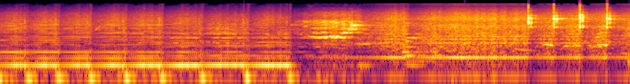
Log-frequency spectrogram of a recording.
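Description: Live ska band playing: a loud held chord for about three seconds, then it breaks off to a quieter single held note, with sharp drum strikes near the end.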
